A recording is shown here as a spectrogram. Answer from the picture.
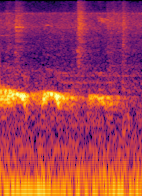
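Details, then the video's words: Spotted dove in a caged flock at a bird garden in Ba Vì, Hanoi, Vietnam: two quick, soft low coos, then a fading, drawn-out note. "Nhà chẳng có gì ngoài đàn CHIM CU GAY"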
